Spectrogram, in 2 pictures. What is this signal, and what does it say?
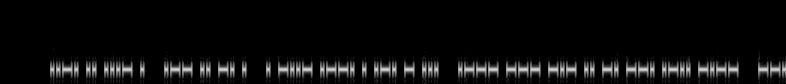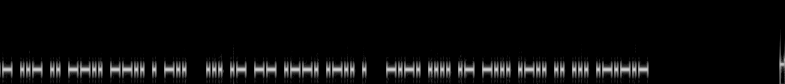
Morse code, heard as a keyed tone, about 37 wpm, 700 Hz. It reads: FIVE WINE EXPERTS JOKINGLY QUIZZED SAMPLE CHABLIS.
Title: Pangram Challenge v2 - 40wpm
